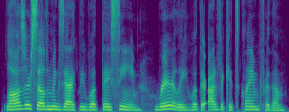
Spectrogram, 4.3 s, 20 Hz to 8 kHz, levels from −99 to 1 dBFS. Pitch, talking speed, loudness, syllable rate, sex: 205 Hz, 195 wpm, -19 LUFS, 5.8 syllables/s, female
